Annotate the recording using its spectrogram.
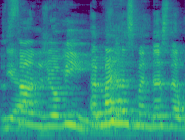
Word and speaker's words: Sangiovese: Sangiovese.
